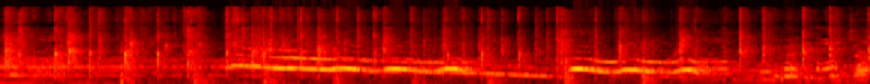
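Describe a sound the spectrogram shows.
Several people clap their hands in a quick, steady rhythm.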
